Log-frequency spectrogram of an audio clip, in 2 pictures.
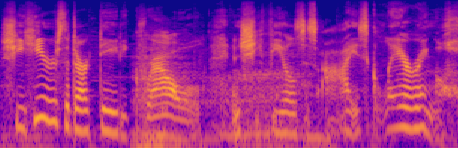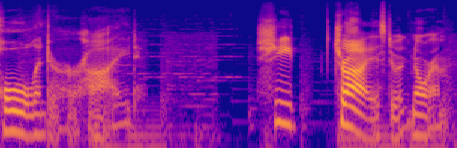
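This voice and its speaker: A woman's voice: lowish voice, expressive, takes it slowly, creaky, sharp tone, faint music behind. A woman giving dramatic scripted narration as the narrator of an audio drama.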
